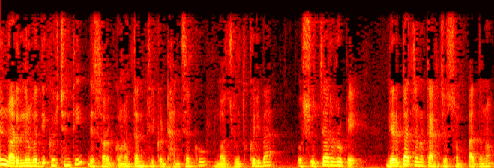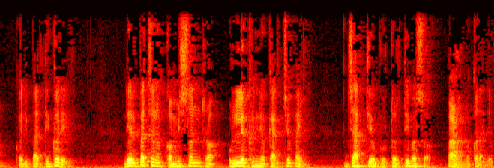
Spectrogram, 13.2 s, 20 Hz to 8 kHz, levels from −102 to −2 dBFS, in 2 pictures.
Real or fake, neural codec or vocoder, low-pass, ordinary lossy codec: real; none; 7.2 kHz; none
